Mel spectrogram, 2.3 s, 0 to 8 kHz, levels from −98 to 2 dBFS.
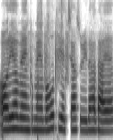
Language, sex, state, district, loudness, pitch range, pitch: Hindi, female, Uttar Pradesh, Etah, -18 LUFS, 225-245 Hz, 235 Hz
